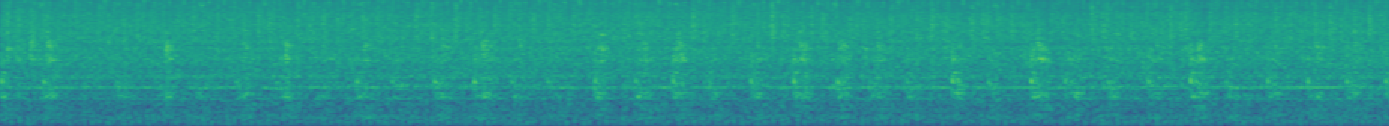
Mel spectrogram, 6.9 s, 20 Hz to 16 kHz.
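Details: 2003 Chevrolet Tahoe V8 idling with a steady, fairly even knock about once a second over the exhaust; exhaust leak and broken manifold bolts suspected, knock sounds like a broken flexplate, not confirmed.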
